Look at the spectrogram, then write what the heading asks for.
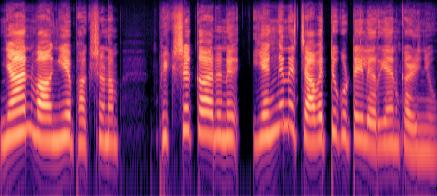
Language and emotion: Malayalam, angry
